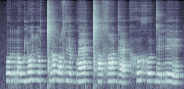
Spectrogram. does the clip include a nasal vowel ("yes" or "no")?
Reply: no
